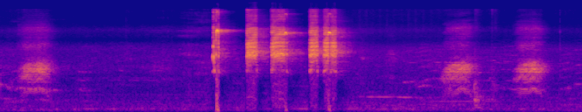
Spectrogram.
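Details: Kala teetar breeding call: a grating note, a run of very loud, sharp cracking blasts, then two more rough notes spaced about a second apart.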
